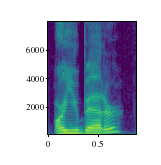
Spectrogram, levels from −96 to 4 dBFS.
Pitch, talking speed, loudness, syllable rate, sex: 205 Hz, 205 wpm, -14 LUFS, 7.6 syllables/s, female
